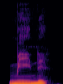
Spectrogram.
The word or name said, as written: minde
